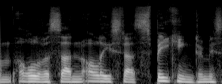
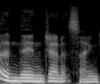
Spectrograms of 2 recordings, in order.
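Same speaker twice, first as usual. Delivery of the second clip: usual speaking voice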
